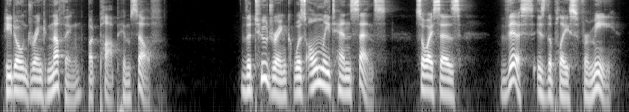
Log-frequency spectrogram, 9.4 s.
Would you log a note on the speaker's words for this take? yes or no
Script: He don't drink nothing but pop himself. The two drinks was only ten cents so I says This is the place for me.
yes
